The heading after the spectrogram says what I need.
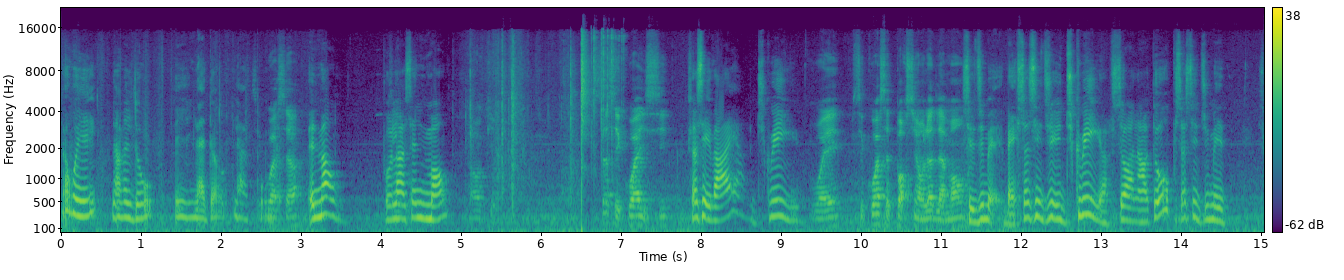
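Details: Woman examined in a neurology aphasia assessment during a picture description task, with fluent mixed aphasia involving paraphasias and expressive difficulty, with words roughly understandable; mixed aphasia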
